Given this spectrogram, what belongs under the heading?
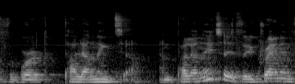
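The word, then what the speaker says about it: паляниця: the fact that Russians can never can never pronounce the word palyanytsia.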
